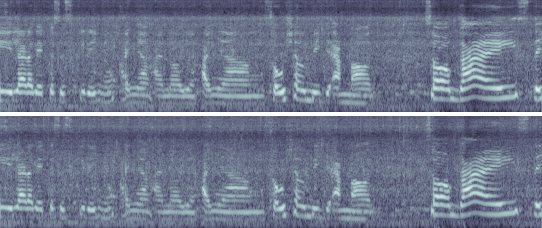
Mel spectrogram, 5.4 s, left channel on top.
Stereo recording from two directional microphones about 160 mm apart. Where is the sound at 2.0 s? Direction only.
20° left (ahead or behind).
